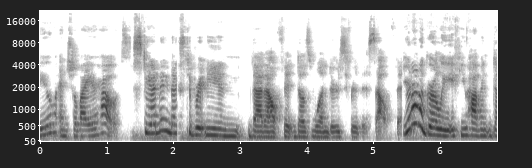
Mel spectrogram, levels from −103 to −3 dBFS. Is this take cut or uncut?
cut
